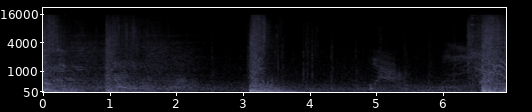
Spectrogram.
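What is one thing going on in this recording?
Magic spells burst with loud whooshing blasts, again and again.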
